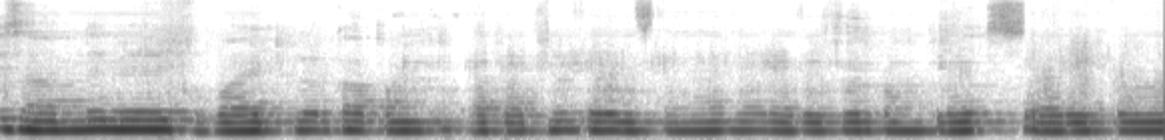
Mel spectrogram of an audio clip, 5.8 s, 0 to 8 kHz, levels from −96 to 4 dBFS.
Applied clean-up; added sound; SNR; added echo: neural separator model SepFormer DNS4.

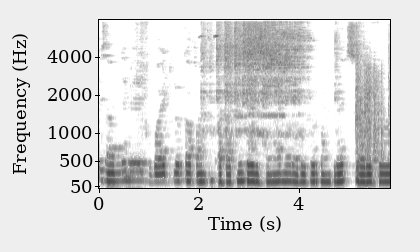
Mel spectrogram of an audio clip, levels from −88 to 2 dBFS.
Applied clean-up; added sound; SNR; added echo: classical method WPE with log-MMSE.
